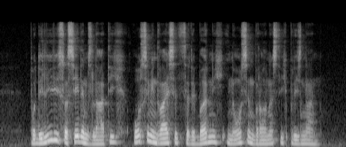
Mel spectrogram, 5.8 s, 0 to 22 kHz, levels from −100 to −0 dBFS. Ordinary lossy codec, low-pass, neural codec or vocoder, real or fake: none; none; none; real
